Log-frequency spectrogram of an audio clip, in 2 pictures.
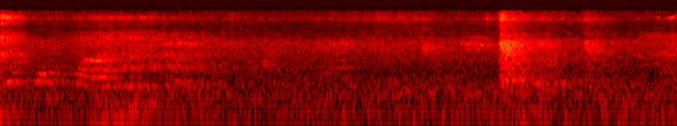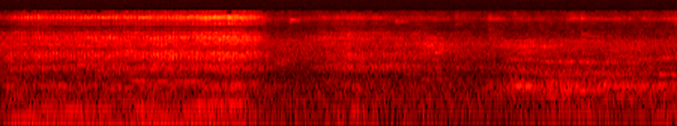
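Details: Single low, rumbling snore of about a second from a tired sleeping adult, over a steady hum of room noise; snoring.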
